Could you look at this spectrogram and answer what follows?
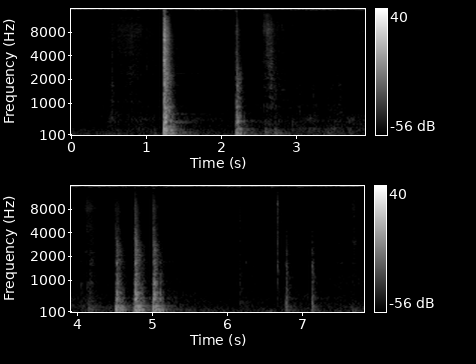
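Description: Knocks and taps on a CRT monitor's cabinet: a loud knock about a second in, another a second later, a quick run of three about halfway, then a few light ticks near the end.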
